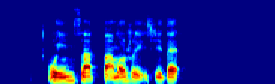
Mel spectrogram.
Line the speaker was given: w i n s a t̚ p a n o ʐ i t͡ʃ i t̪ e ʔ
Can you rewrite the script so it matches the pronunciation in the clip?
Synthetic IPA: w i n s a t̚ p a m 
